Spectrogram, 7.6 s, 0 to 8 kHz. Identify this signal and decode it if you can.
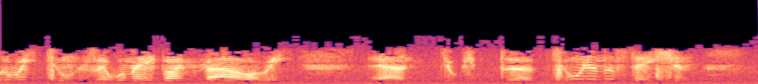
Emergency Alert System (SAME) tones (header bursts), heard as harsh buzzing bursts, with speech. It is heard from 0.7 to 7.2 s.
